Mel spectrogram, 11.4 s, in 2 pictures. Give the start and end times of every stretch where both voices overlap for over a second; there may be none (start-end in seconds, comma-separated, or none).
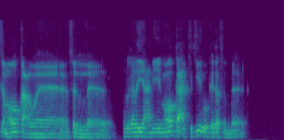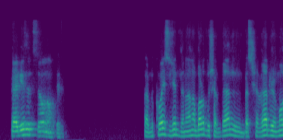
none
